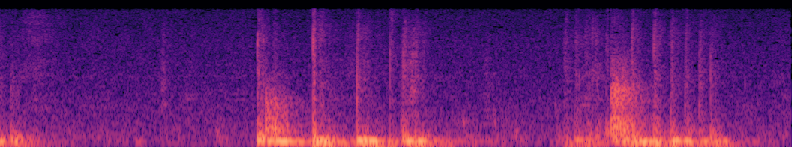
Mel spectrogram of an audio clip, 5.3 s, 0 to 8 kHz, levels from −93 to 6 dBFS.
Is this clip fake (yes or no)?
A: no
